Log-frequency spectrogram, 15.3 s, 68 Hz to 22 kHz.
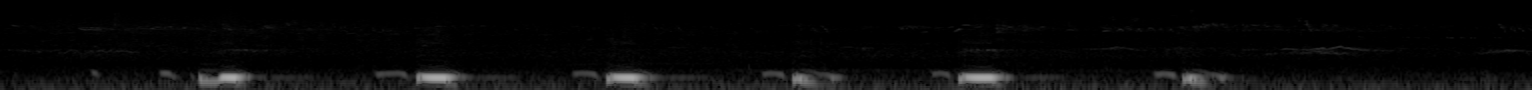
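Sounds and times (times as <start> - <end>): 
bittern calling in wetland: 0.9 - 12.6.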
